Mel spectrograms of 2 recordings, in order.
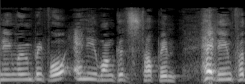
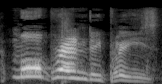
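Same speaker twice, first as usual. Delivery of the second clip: much higher, louder blurt on more brandy; sudden yell; 6 semitones higher, 4 dB louder, slower than usual. Acted. Uncle Vernon cutting Marge off, sudden loud yell. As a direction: shout to drown out the argument. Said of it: "yelled Uncle Vernon".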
